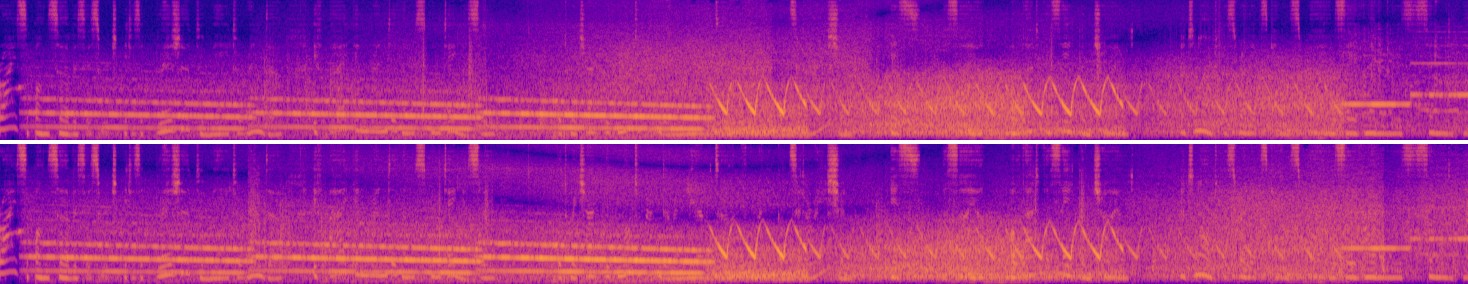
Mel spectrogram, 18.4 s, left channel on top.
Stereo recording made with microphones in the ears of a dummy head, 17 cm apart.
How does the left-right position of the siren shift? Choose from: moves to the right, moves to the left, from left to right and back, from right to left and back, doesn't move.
moves to the left.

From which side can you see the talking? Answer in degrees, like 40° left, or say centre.
30° right.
